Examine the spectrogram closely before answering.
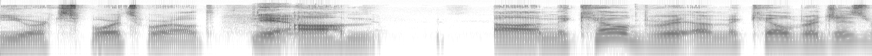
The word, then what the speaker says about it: Mikal Bridges: um, Mikal Bridges, right?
